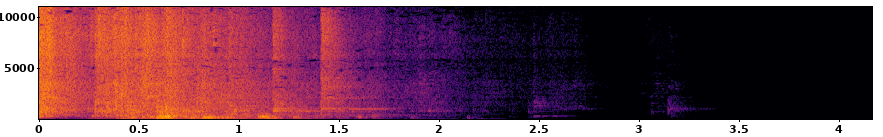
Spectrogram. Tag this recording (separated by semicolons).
bin; bottle; c42; c617; can; chaos; coke; container; crash; crush; cup; destroy; destruction; dispose; drop; empty; garbage; half; hit; impact; josephson; metal; metallic; npng; pail; plastic; rubbish; smash; speed; thud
